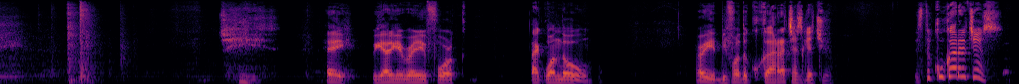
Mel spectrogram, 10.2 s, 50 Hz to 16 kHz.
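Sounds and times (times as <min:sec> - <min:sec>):
door shutting with a thud and rattle: 0:00.6 - 0:01.1
speech: 0:02.4 - 0:04.7, 0:05.3 - 0:06.0, 0:07.0 - 0:08.4, 0:09.2 - 0:10.1.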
